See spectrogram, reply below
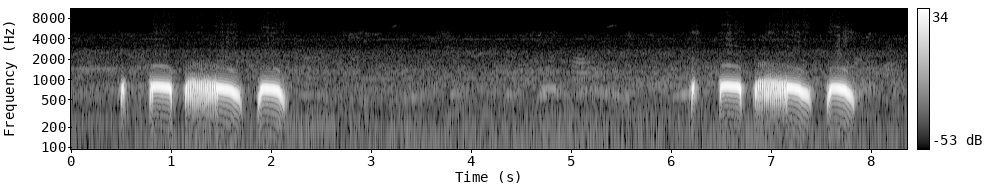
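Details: Spotted dove kept as a decoy, calling and urging to attract wild doves in the 'thổ' voice style; two mellow coo phrases, a clipped opening note, a longer throaty middle coo and a falling last note, with a quiet pause between.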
